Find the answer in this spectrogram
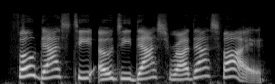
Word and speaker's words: photography: While the root word photograph stresses the first syllable, adding the Y shifts the stress to the second syllable. Fo-tog-ra-fi.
